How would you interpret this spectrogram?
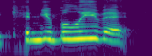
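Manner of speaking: normal talking voice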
